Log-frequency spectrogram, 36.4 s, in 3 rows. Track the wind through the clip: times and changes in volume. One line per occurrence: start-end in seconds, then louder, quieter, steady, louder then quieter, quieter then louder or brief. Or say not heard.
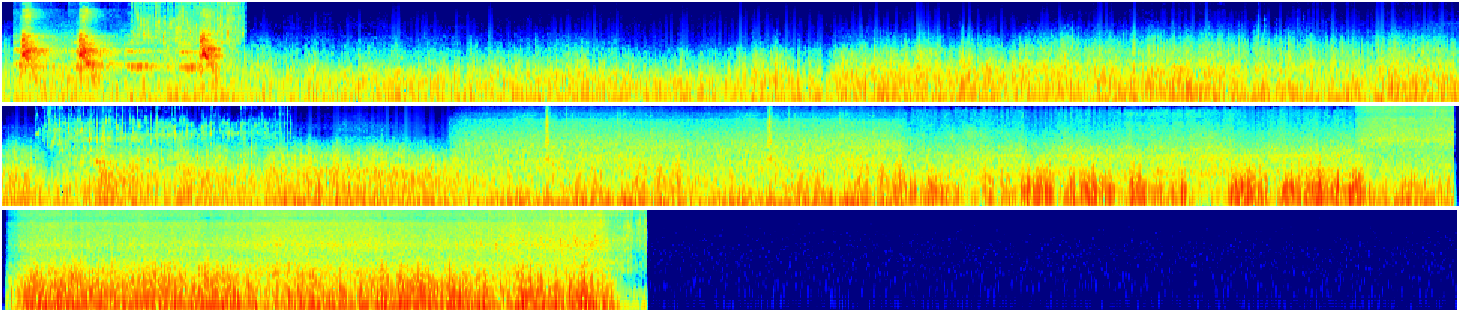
0.0-29.4 louder.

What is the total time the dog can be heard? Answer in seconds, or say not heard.
2 s.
